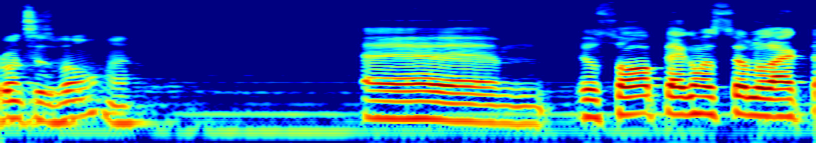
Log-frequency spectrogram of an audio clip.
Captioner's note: none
